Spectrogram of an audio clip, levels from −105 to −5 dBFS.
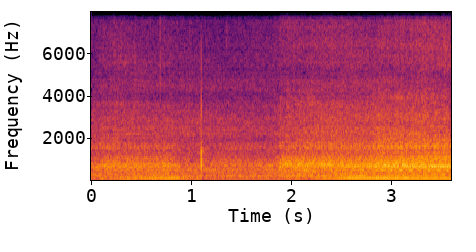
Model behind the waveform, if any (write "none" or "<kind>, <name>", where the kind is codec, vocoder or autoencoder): none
